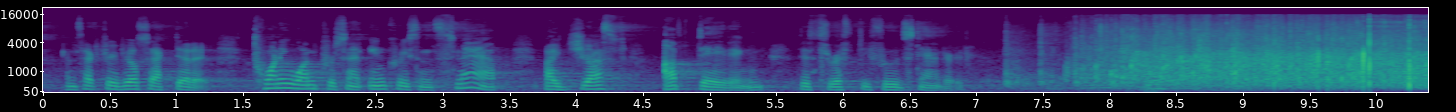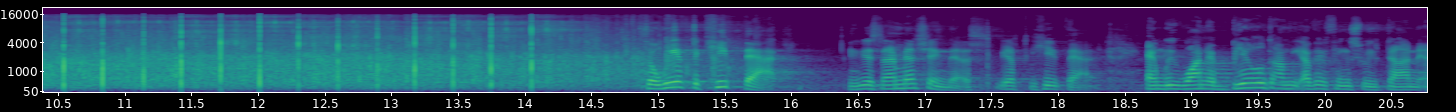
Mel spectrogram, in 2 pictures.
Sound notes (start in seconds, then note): 7.2 applause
